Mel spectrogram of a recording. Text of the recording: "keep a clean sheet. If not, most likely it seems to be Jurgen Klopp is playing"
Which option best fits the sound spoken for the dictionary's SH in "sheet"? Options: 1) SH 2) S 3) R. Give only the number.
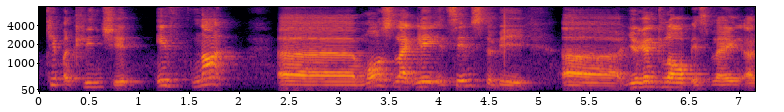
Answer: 1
